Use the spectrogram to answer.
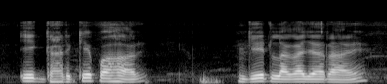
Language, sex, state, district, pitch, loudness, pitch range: Hindi, male, West Bengal, Alipurduar, 125 Hz, -15 LUFS, 120-150 Hz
